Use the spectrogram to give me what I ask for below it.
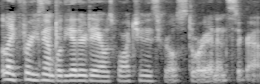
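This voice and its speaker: A soft-spoken woman talks very fast in a monotone, flat delivery. Noticeable background noise sits behind her. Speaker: beauty vlogger. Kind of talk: casual chat. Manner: quiet.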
